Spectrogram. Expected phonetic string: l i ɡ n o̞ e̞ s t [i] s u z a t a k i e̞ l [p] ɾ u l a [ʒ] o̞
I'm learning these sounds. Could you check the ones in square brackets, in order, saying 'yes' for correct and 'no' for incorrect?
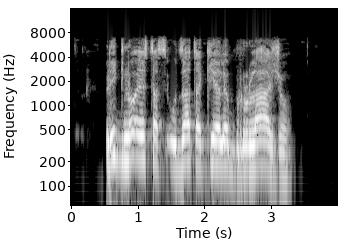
no, no, yes

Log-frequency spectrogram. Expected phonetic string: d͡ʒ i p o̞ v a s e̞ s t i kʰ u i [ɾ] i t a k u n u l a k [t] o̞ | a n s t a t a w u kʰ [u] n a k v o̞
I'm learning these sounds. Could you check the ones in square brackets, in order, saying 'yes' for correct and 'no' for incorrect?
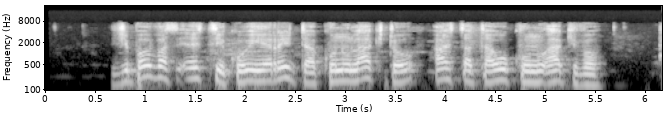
yes, yes, yes

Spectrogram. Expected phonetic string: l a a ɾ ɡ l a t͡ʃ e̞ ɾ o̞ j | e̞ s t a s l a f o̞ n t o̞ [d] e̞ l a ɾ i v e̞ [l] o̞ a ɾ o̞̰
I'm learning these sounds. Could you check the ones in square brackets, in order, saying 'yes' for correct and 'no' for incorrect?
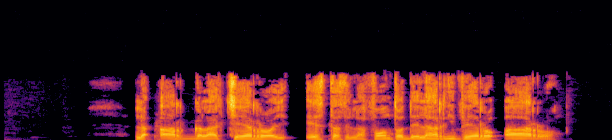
yes, no

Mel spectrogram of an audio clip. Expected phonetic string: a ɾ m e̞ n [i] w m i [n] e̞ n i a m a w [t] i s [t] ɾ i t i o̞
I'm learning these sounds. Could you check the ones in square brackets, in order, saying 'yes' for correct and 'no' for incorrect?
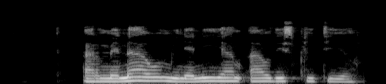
no, yes, no, no

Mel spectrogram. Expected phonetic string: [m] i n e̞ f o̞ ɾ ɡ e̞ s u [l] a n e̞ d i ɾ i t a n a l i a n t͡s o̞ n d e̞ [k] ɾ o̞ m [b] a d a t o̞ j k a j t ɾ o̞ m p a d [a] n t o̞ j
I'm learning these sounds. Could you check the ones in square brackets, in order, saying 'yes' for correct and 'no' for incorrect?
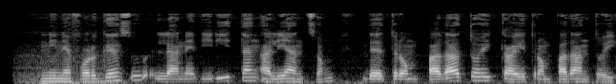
no, yes, no, no, yes

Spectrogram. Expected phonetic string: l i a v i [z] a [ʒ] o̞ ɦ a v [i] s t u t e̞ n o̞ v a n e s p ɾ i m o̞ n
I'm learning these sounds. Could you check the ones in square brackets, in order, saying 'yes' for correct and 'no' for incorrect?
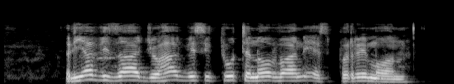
yes, no, yes

